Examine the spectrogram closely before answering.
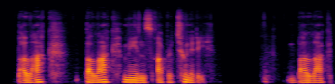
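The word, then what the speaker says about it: balac: yeah if if something ends with C like balak balak means opportunity balak b a l a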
